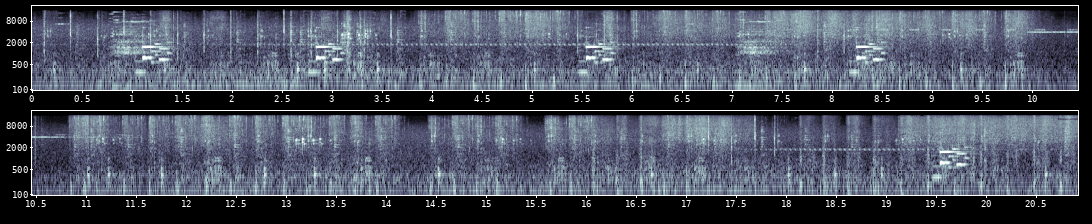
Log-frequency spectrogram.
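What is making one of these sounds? A short bright chime rings several times.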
